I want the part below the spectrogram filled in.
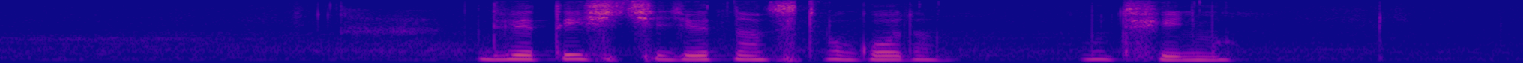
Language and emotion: Russian, neutral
